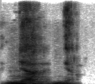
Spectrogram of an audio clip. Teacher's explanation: La penúltima sílaba va a ser más fuerte, ña ña. Pero en este caso, eh, veamos, en este caso hay una tilde. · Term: grave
